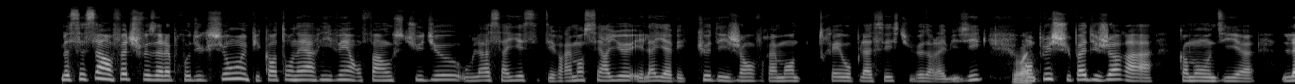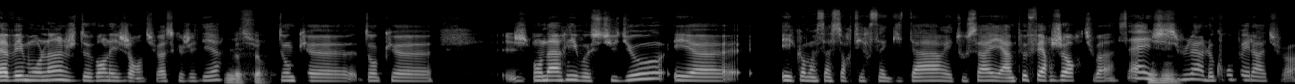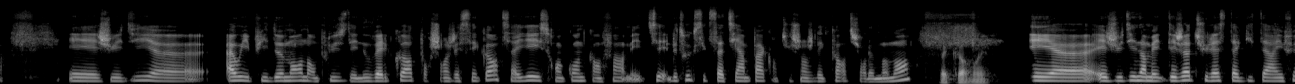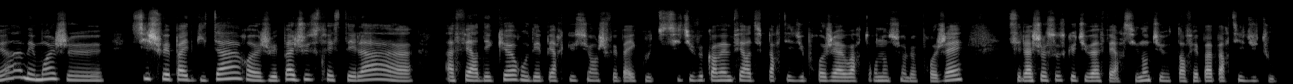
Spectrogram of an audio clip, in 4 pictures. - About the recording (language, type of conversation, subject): French, advice, Comment puis-je mieux poser des limites avec mes collègues ou mon responsable ?
- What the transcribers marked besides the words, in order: put-on voice: "Ça y est, je suis là ! Le groupe est là"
